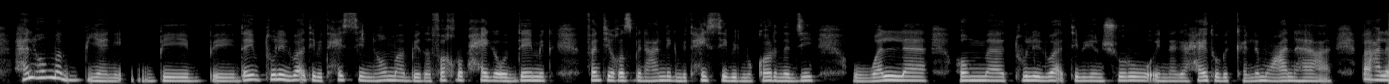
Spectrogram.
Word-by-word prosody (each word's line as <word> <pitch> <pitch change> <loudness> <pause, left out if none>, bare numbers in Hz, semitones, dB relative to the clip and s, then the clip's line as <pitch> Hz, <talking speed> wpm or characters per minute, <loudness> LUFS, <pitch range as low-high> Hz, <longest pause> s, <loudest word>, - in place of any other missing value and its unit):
هل 295 +7 +2
هم 310 -1 +3 0.2
ب 200 - -11
يعني 155 -2 -1 0.2
ب 165 +1 -5 0.5
ب 160 0 0
دايمًا 210 +1 +3
طول 225 +1 +4
الوقت 210 -2 +3
بتحسي 205 +3 -2
إن 170 -1 -2
هما 185 +1 0
بيتفاخروا 170 +3 -2
بحاجة 180 -2 0
قدامِك، 180 +3 +2 0.3
فأنتِ 190 +1 0
غصبًا 180 -1 +1
عنِك 185 +2 0
بتحسي 175 +2 -1
بالمقارنة 165 +1 0
دي؟ 175 +3 -2 0.4
والّا 180 +4 +3 0.3
هم 185 -1 +3
طول 185 +3 0
الوقت 180 0 +1
بينشروا 170 +1 0
النجاحات 160 +3 -1
وبيتكلموا 160 +1 -2
عنها 165 0 0
ع - - -4 0.3
ب - - +1
على 205 -2 +2
180 Hz, 140 wpm, -23 LUFS, 165-190 Hz, 0.5 s, طول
